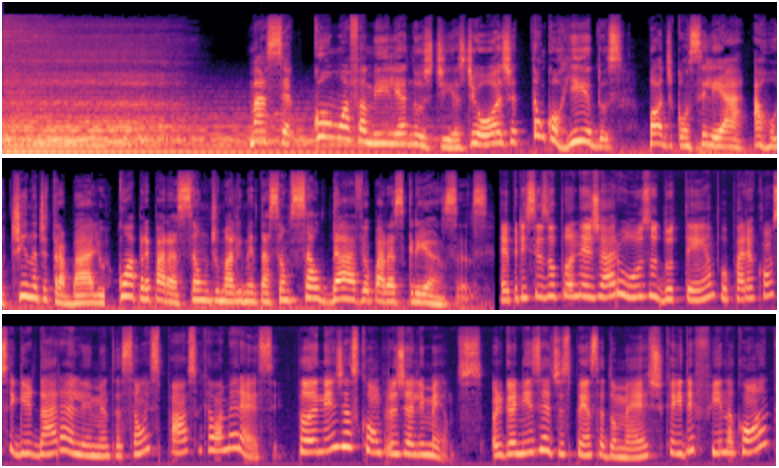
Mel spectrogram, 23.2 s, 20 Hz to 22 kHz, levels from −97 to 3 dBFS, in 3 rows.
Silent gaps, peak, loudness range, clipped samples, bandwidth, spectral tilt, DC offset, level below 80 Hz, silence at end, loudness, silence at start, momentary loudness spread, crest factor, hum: 12.66-12.70 s; 0 dBFS; 3 LU; under 0.1%; 16.5 kHz; -3.5 dB/octave; under 0.1%; -30 dBFS; 0.05 s; -14 LUFS; 0 s; 7 LU; 14 dB; none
